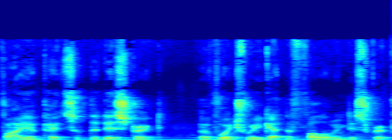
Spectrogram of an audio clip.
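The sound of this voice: Pitch rises and falls in an ordinary way. The delivery is an unforced reading voice.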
